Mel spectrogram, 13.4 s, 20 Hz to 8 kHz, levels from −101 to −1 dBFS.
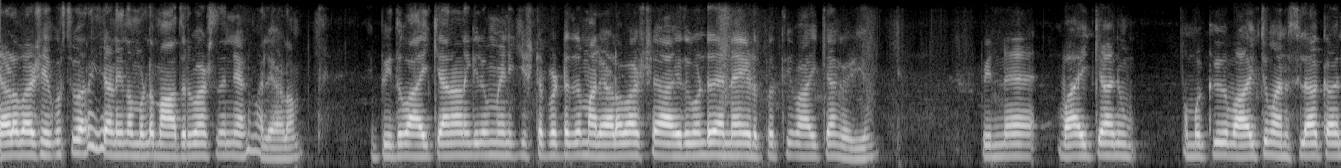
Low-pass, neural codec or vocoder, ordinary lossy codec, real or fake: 7.2 kHz; none; Opus, 32 kbps; real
